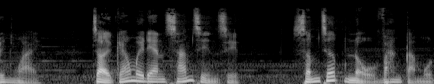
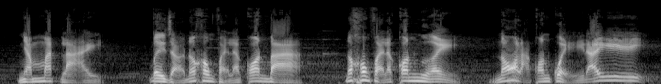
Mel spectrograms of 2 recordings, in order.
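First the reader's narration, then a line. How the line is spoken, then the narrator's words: Shouted. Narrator (Vietnamese): Ông Mo quát lên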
